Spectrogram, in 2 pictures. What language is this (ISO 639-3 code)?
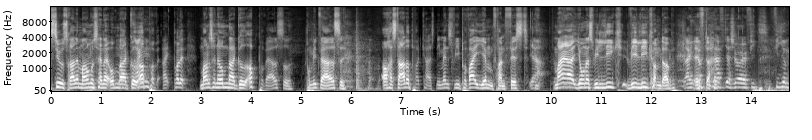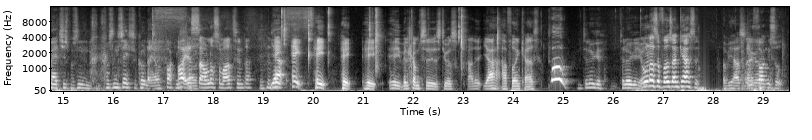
dan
